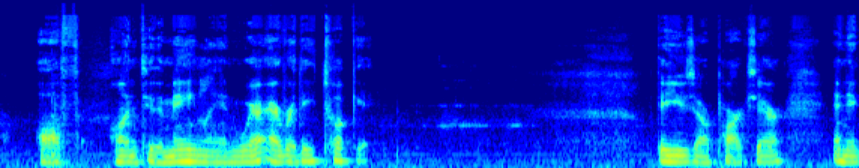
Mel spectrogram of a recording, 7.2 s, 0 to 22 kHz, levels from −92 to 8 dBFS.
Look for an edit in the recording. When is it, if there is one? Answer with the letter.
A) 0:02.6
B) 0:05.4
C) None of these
B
